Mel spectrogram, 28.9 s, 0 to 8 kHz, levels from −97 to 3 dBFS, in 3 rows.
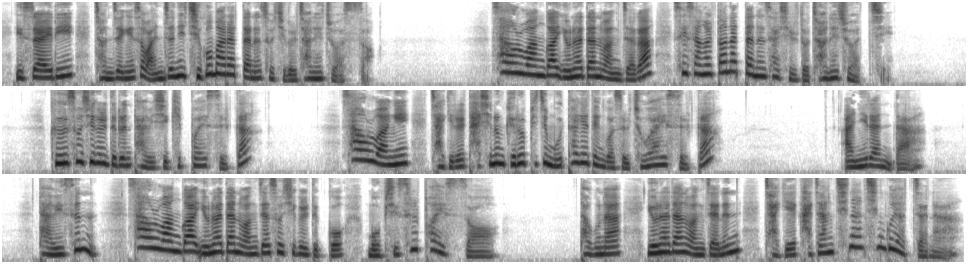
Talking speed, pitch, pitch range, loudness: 285 characters per minute, 215 Hz, 175-275 Hz, -20 LUFS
